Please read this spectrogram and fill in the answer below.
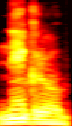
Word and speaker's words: Negro: First name or slave name was Negro, also pronounced Negro, but it's actually properly pronounced Negro because it's from the Spanish.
